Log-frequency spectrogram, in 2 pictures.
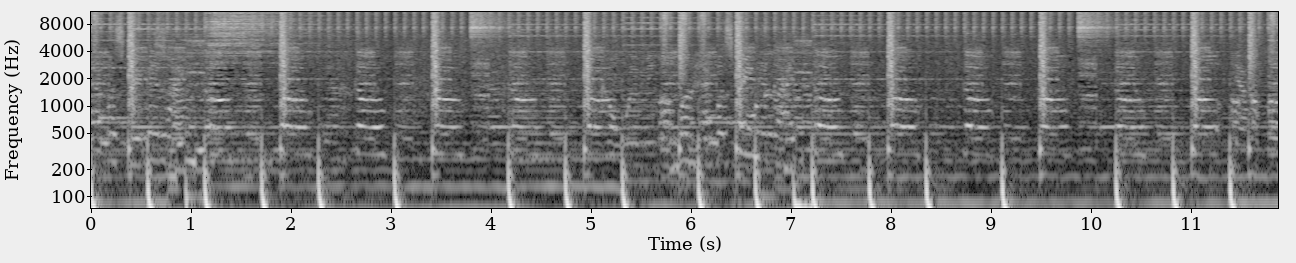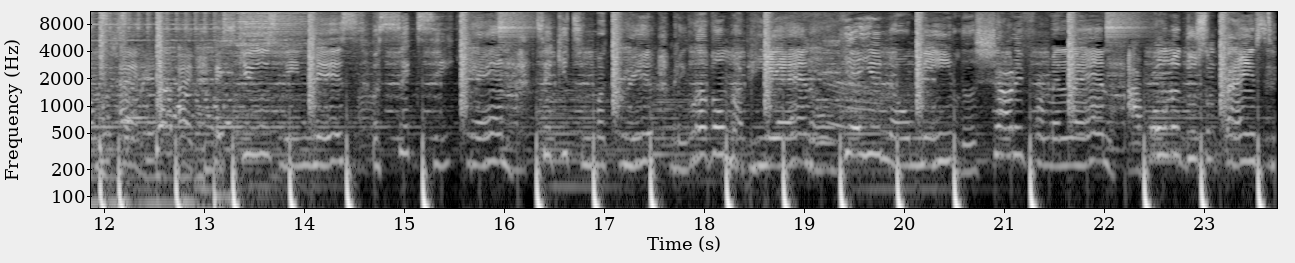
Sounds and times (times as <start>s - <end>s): Music: 0.0s - 23.7s.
